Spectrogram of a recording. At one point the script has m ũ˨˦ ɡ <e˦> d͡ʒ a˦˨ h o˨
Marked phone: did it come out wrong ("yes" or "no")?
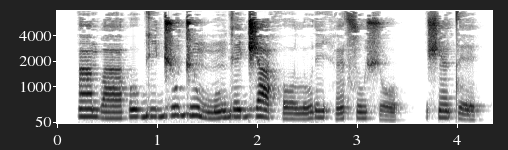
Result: no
